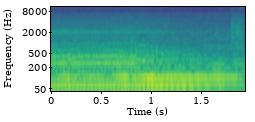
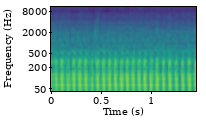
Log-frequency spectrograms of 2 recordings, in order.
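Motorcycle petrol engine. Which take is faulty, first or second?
first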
